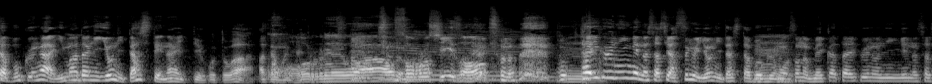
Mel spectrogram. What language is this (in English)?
Japanese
